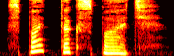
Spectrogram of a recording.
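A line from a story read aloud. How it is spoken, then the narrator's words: Sigh. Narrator (Russian): вздохнула я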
